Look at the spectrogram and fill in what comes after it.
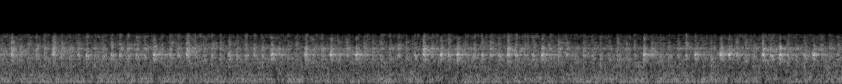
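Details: Running engine with 4L80E transmission and possible torque converter issues: sharp, unevenly spaced metallic clicks about three per second, a rattle pointing to a cracked flexplate.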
